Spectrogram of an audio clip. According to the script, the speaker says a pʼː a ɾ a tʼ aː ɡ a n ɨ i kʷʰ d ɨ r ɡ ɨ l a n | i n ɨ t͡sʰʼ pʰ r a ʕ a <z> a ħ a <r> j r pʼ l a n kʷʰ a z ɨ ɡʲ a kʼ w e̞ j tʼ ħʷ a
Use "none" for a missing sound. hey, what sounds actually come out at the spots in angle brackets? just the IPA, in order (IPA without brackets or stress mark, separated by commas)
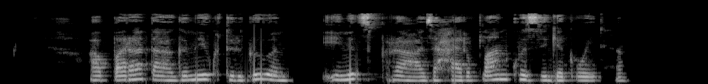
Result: z, none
